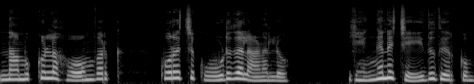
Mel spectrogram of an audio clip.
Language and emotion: Malayalam, fearful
